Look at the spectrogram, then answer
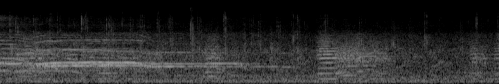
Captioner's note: audience cheering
